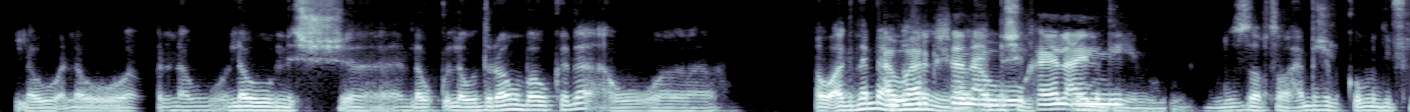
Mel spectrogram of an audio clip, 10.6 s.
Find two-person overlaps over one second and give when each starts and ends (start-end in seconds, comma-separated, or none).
6.7-8.5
